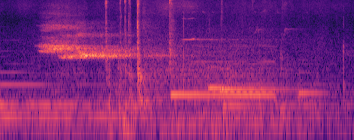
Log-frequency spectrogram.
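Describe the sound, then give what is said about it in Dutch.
A car driving to Den Bosch moves along with a steady low engine and road rumble, a few sharp clicks and faint electronic tones sounding inside the cabin; no one speaks. “Voor de laatste keer stap ik in de auto.”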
